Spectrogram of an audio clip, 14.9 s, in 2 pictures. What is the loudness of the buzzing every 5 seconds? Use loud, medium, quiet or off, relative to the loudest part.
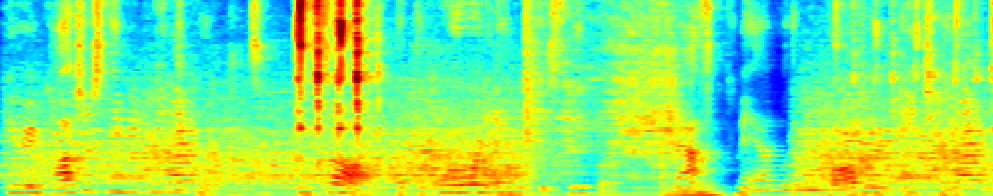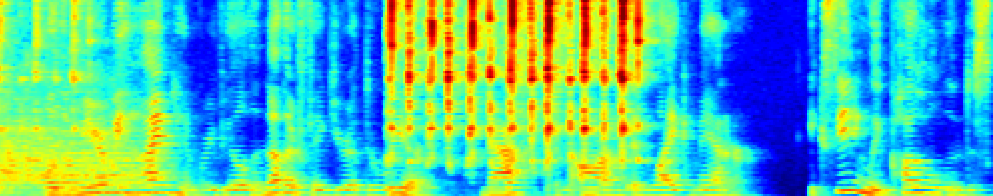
loud, loud, off.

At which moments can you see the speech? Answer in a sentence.
The speech can be heard from 0.0 to 14.8 s.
